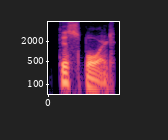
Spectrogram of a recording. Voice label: "disport", American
